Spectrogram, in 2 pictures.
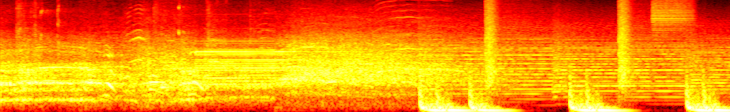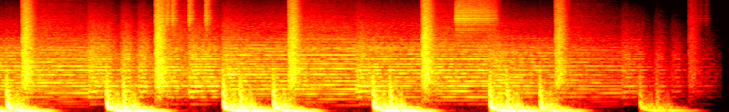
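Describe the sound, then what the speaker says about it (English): A podcast intro theme for a basketball show plays, opening with a layer of music before loud, close basketball bounces land in a steady rhythm, each thump sharp and booming, roughly one per second until it cuts off. "I'm gonna miss hearing that theme song to the podcast."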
